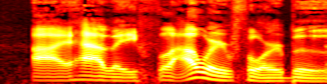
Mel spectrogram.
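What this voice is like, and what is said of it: Near spot-on Funzo toy impression. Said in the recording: “your impression of Funzo ... That's like almost spot on.”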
